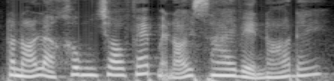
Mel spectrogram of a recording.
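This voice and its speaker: A woman doing a shrill scolding mother-in-law. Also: animated, quick pace, warm tone. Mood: scornful. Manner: shrill, scornful, nagging. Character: sharp-tongued scolding older mother-in-law.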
